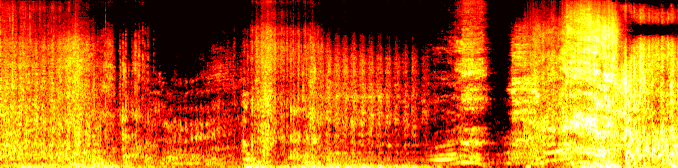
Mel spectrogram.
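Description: Film dinosaur calls and roars: a sudden call about three seconds in, a deeper call falling in pitch a little before six seconds, then the loudest of all, a long roar building toward the end from a large theropod, the Giganotosaurus.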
